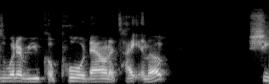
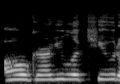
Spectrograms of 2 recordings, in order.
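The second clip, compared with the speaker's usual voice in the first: put-on higher, drawn-out girly compliment; mock girlfriend gushing; 8 semitones higher, 4 dB quieter than usual. Girlfriends commenting on her pictures, mock gushing. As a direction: imitate a friend cooing over a photo.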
